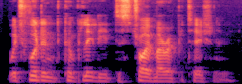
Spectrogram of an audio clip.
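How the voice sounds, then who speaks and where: Bright-voiced man playing a tabletop game. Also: medium pitch, steady tone, fairly quick, gravelly, breathy edge. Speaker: tabletop role-play player. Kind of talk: casual improvised game play.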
